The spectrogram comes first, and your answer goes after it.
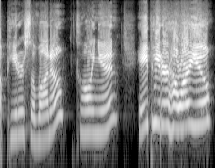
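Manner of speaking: usual speaking voice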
